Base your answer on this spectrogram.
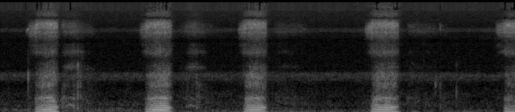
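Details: Dachshund snoring in its sleep, five short, deep, gravelly snorts spaced irregularly one to two seconds apart over a faint steady background hiss.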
